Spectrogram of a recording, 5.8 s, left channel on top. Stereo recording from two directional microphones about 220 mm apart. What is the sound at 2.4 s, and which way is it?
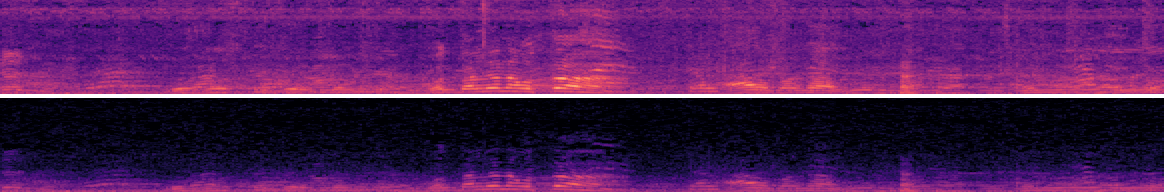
Speech, 40° left (ahead or behind).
